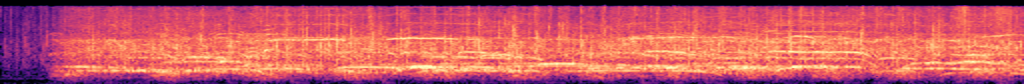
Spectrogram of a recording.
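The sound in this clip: A theatre audience applauds at a curtain call, with dense, sustained clapping that swells up after a brief quiet moment. Scattered shouts and cheering voices mix in throughout.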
